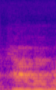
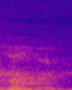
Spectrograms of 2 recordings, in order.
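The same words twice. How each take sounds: First: Caleb with a short flat 'a' as in 'cat', KAL-eb. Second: Caleb with a long 'a' as in 'cake', KAY-leb. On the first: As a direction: say Caleb as KAL-eb, first vowel like 'pal'. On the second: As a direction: say Caleb as KAY-leb, first syllable rhyming with 'day'. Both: Shown as a demonstration. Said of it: "whichever you prefer to say".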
